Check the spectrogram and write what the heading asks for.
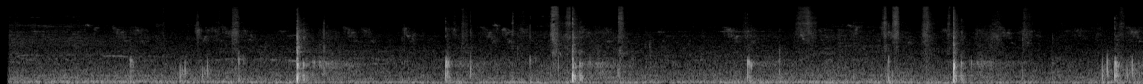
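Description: Tennis rally on a hard court: a ball struck by rackets and bouncing on the court, giving sharp pops every second or two, the loudest being the near player's racket hits.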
